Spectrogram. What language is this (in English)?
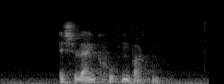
German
